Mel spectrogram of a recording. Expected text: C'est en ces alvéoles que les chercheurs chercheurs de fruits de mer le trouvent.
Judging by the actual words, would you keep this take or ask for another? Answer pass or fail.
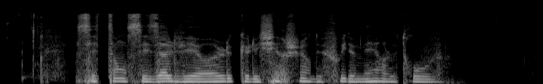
fail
